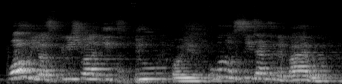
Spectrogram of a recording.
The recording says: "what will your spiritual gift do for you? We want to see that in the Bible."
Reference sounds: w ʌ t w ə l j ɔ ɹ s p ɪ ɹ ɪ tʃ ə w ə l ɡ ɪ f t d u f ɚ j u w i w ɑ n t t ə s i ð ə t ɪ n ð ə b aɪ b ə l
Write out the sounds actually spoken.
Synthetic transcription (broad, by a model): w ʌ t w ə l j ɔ s p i ɹ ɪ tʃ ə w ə l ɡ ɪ t d u f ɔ j u w i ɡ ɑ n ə s i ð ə t ɪ n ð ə b aɪ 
